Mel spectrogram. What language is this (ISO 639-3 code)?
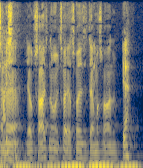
dan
